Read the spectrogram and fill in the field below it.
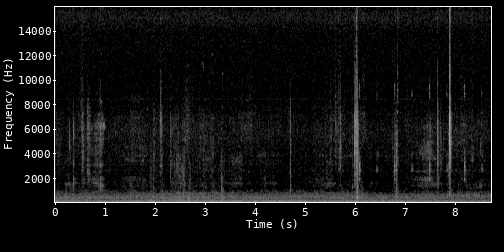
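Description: A car engine hums in a steady low rumble from inside the cabin while a beginner drives for the first time, with small clicks and handling noises over it.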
